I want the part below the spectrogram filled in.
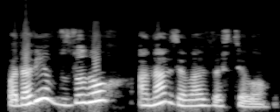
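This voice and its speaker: A woman narrating a fantasy novel in a measured, even storytelling manner. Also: mid-range voice, vocal fry, slightly rough, no echo. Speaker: audiobook narrator. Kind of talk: audiobook reading of a fantasy novel.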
